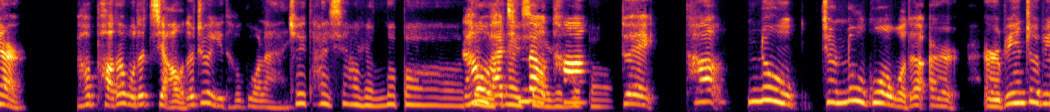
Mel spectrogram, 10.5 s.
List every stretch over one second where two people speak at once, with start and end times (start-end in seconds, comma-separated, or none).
4.7-6.2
